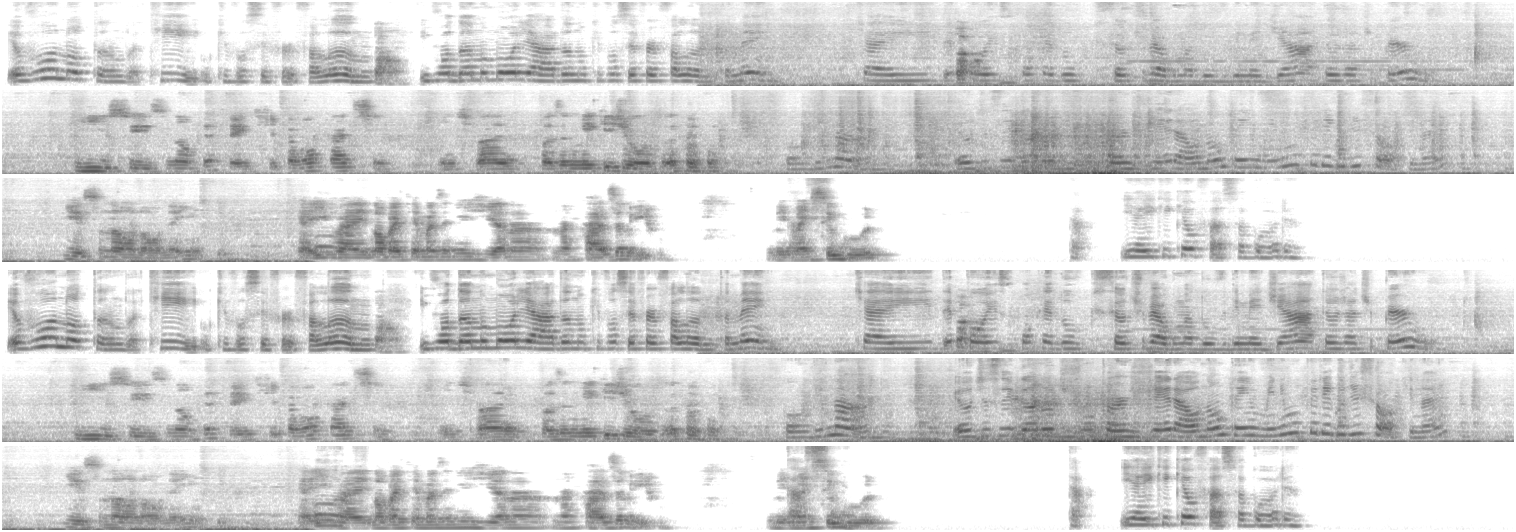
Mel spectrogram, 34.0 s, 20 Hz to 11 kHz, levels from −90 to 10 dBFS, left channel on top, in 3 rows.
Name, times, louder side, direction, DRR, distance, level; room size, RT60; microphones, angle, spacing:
voice 1, 0.0-2.8 3.1-5.8 6.4-10.8 14.9-15.3 17.2-18.0 18.5-22.2 25.0-25.6 28.6-29.1 30.7-30.8 31.1-32.4, right 5 dB, 80° right, 0.5 m, -35 dB
sound 1, 5.2-25.0, equal, 30° left, 2.1 m, -37 dB
voice 2, 11.9-14.3 14.6-16.8 23.1-24.2 24.9-27.6 28.4-29.3, left 3 dB, 85° left, 1.8 m, -34 dB
4.4 x 2.4 x 2.8 m
head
